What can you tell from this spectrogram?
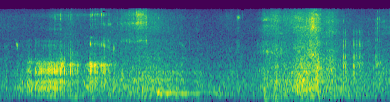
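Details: Congested breathing of a sleeping male domestic cat in a box, snotty from a long-term underlying disease that also makes him sneeze constantly; close-mic recording with two hissing, rasping breaths a few seconds apart and faint snuffling in between.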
